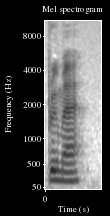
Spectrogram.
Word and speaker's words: Bruma: So she would spell it like B-R-O-M instead of B-R-U-M. So my sign name is Mrs. Bruma, like somebody sweeping with a broom.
